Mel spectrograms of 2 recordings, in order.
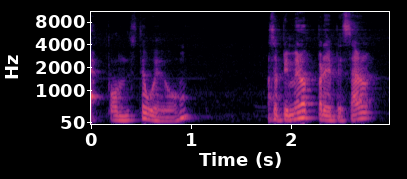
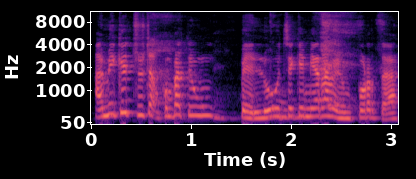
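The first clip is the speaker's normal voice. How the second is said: indignant rant; 7 semitones higher, 5 dB louder than usual. Real, not acted. Ranting about ex's excuse.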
